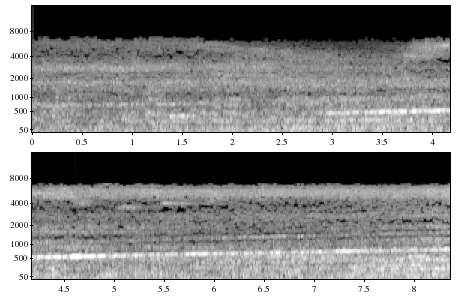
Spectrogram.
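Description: A limited express electric train pulling out of the station, growing louder as it gathers speed. From about three seconds in, its traction motors give a slowly rising whine over the rumble of the wheels on the rails.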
